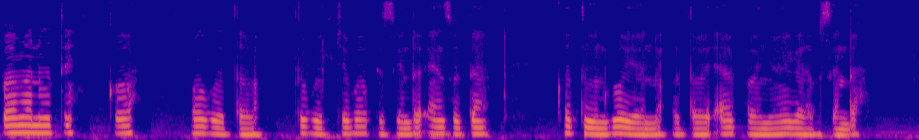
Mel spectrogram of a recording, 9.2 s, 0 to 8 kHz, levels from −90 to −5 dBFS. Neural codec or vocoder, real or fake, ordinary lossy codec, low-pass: none; real; none; none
